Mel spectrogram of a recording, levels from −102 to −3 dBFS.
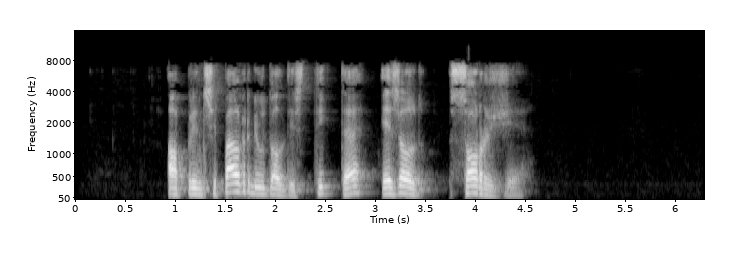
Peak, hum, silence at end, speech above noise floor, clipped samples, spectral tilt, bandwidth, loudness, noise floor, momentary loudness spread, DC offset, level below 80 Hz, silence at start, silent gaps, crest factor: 0 dBFS; none; 1.85 s; 70 dB; under 0.1%; -4 dB/octave; 8 kHz; -18 LUFS; -87 dBFS; 11 LU; under 0.1%; -58 dBFS; 0.95 s; none; 20 dB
